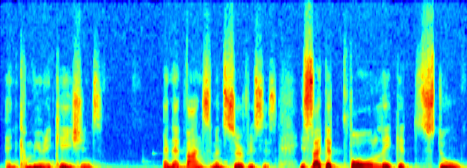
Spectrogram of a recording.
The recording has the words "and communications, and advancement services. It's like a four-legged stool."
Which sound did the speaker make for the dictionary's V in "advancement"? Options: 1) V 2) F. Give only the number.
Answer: 1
